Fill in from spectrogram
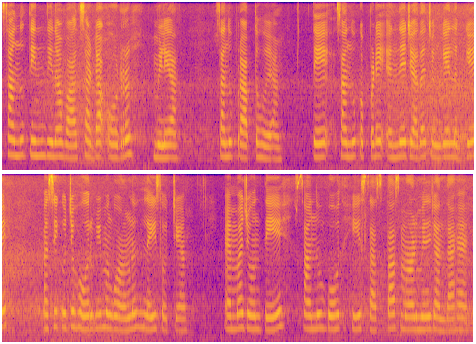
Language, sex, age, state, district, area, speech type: Punjabi, female, 18-30, Punjab, Shaheed Bhagat Singh Nagar, rural, spontaneous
